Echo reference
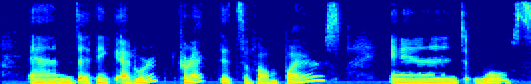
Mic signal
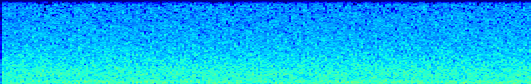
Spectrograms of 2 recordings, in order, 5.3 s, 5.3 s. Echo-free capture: Yes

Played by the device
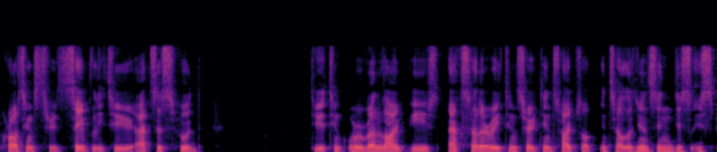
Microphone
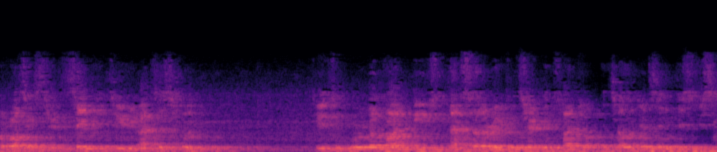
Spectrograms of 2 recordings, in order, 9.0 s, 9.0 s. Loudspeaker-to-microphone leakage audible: Yes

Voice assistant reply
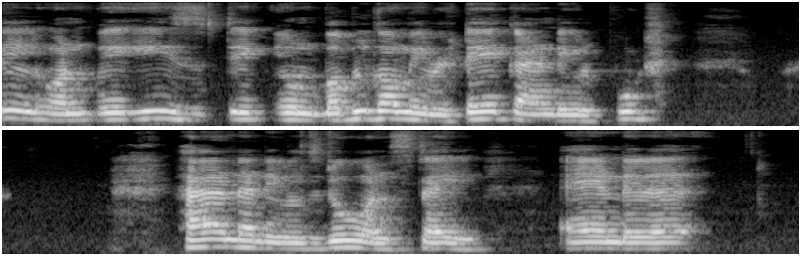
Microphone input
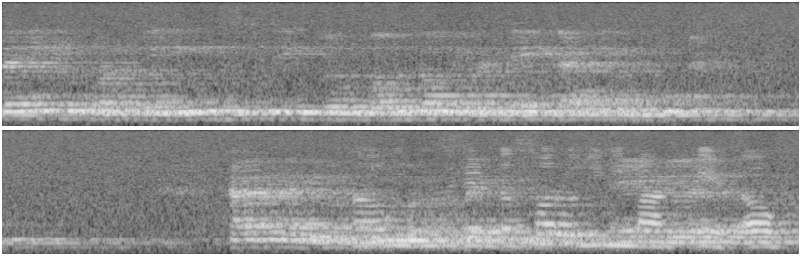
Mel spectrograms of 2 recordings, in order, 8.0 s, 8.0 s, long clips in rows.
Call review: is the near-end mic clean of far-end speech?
No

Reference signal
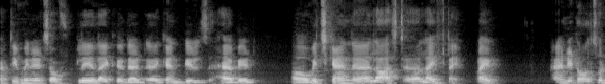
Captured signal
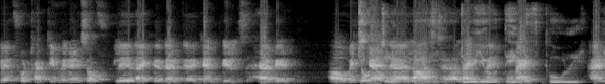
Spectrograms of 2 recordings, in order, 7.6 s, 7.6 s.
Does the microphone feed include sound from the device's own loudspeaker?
Yes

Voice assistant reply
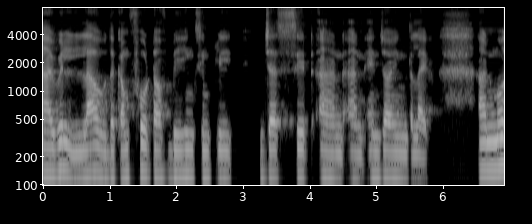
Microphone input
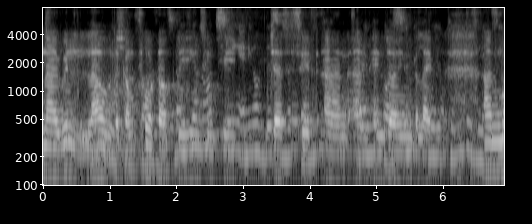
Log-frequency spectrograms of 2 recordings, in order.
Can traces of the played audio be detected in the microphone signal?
Yes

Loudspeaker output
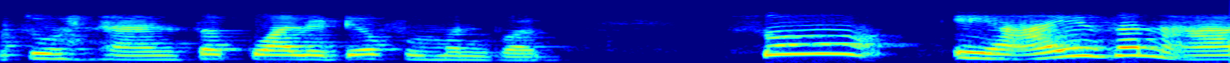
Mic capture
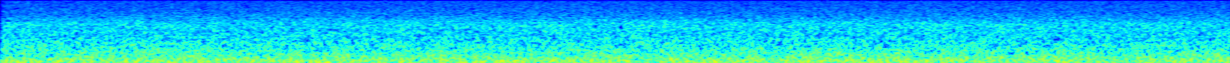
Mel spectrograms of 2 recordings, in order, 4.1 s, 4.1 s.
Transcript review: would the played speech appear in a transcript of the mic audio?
No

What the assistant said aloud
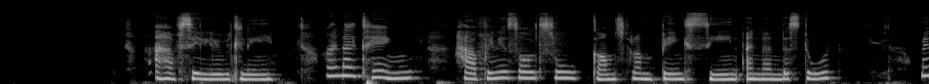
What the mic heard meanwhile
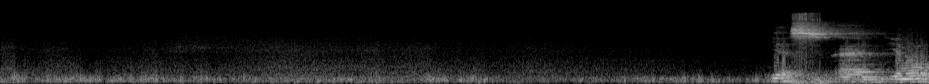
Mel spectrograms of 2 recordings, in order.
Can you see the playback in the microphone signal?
No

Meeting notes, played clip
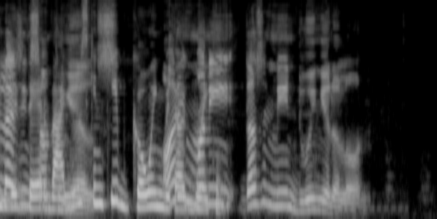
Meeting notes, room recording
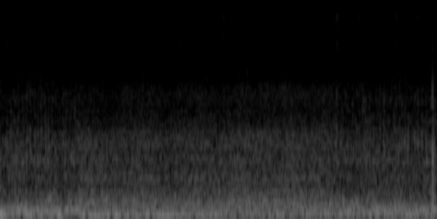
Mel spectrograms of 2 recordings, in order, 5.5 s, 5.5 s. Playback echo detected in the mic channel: No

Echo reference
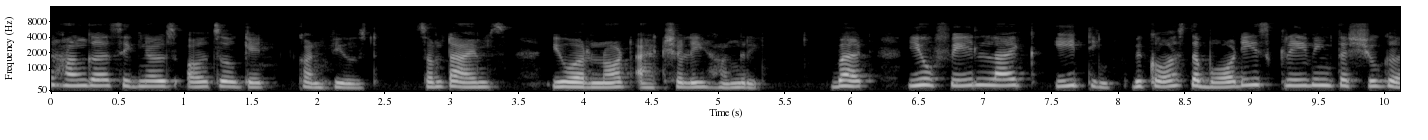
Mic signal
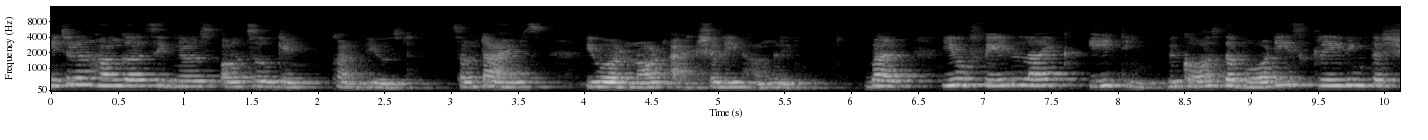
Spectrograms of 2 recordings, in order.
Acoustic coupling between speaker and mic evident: Yes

